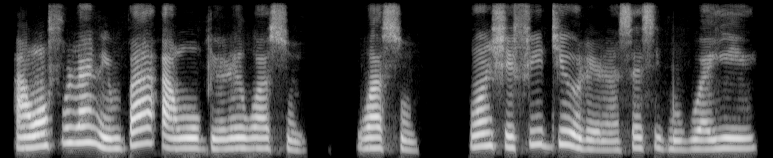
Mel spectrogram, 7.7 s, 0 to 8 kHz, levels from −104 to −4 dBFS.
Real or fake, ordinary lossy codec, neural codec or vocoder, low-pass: fake; none; codec, 44.1 kHz, 7.8 kbps, Pupu-Codec; 7.2 kHz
